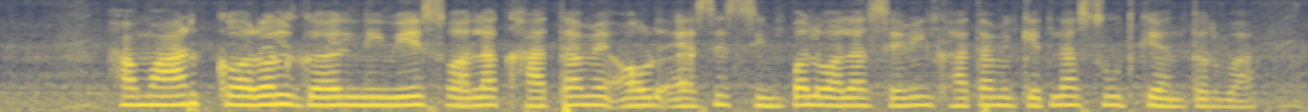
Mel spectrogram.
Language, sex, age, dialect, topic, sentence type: Bhojpuri, female, 18-24, Southern / Standard, banking, question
